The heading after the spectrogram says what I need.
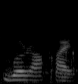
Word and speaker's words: Boracay: Am I pronouncing that right? Boracay? Boracay.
